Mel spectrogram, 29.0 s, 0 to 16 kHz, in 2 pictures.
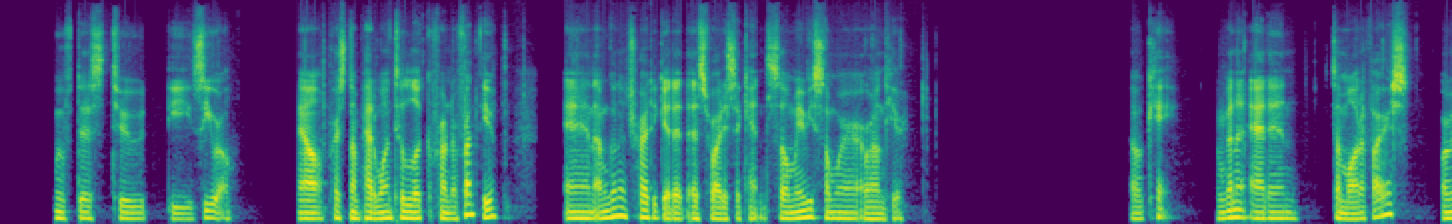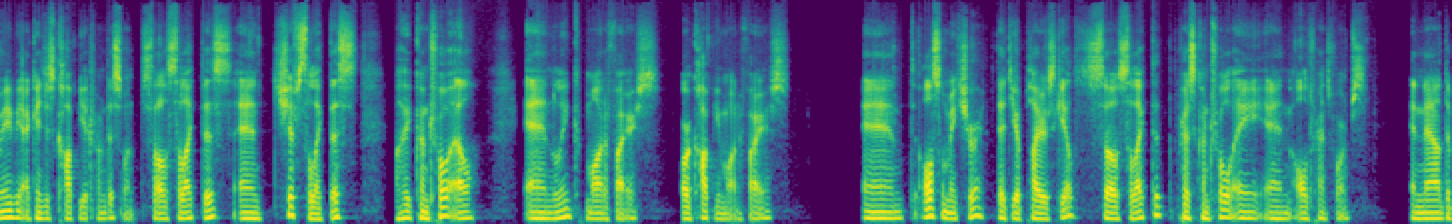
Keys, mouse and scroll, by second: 0.0 click, 2.1 middle click, 3.1 KP_1, 4.2 shift+middle click, 4.5 Tab, 4.9 z, 5.2 a, 5.7 s, 8.9 z, 9.2 Tab, 9.5 a, 9.8 middle click, 9.8 a, 10.8 a, 11.0 a, 11.2 middle click, 12.3 middle click, 12.5 middle click, 13.8 shift+middle click, 14.1 middle click, 18.9 ctrl+l, 22.7 shift+middle click, 23.1 a, 23.3 a, 24.1 shift+middle click, 24.5 ctrl+a, 27.5 ctrl+a, 28.0 a, 28.1 middle click.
